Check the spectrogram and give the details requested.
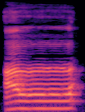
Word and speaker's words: alma: Alma. Notice that both L's are doubled because one L is just double L and the next L touches an M.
